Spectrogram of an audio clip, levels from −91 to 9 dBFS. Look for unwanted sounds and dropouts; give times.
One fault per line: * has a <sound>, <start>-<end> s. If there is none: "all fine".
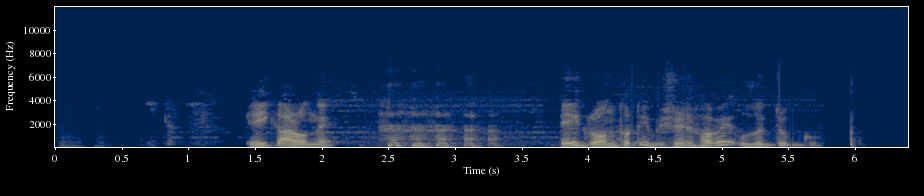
* has a laugh, 2.4-3.4 s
